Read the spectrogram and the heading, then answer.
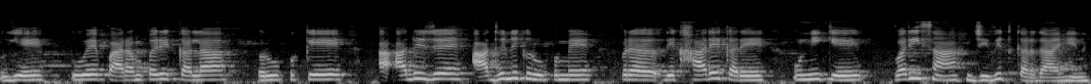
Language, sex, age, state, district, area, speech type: Sindhi, female, 45-60, Uttar Pradesh, Lucknow, rural, spontaneous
